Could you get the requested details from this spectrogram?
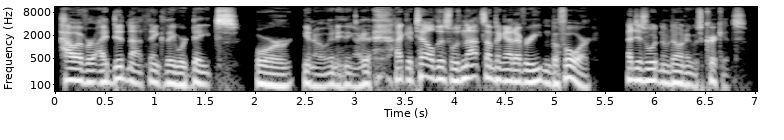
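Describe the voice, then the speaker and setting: A man hosting a casual podcast, talking in a rambling, chatty way full of fillers and little laughs. His voice sits at a middling pitch and is recorded close and dry, with no room sound. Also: fast talker, darkish tone, no room sound. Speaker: podcast host. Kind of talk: casual chat.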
